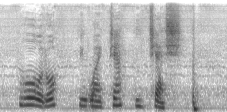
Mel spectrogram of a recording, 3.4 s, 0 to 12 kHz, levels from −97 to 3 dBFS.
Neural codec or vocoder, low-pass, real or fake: codec, 44.1 kHz, 1.7 kbps, Pupu-Codec; 10.8 kHz; fake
